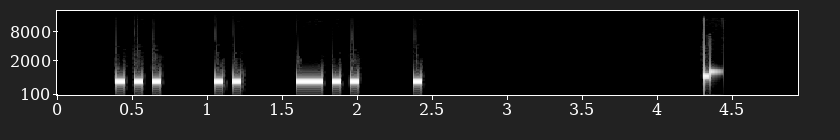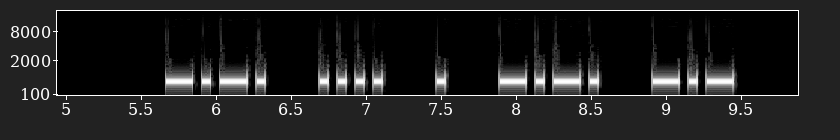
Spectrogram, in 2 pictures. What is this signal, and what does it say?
Morse code, heard as a keyed tone, about 20 wpm, spaced as for 14 wpm, 700 Hz. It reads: SIDE CHECK
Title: 2x Character Spacing - Top 500 Words - 20wpm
